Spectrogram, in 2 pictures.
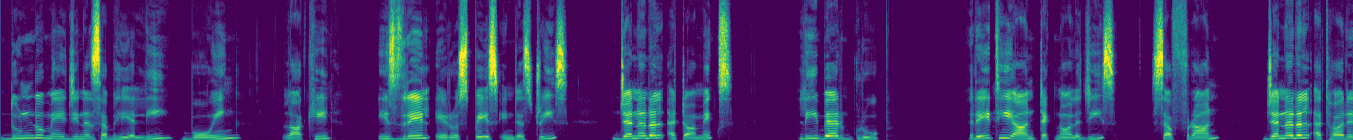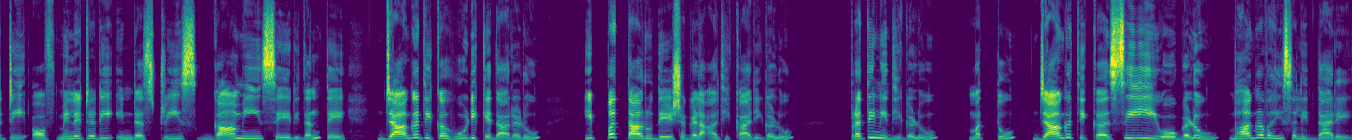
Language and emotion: Kannada, neutral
